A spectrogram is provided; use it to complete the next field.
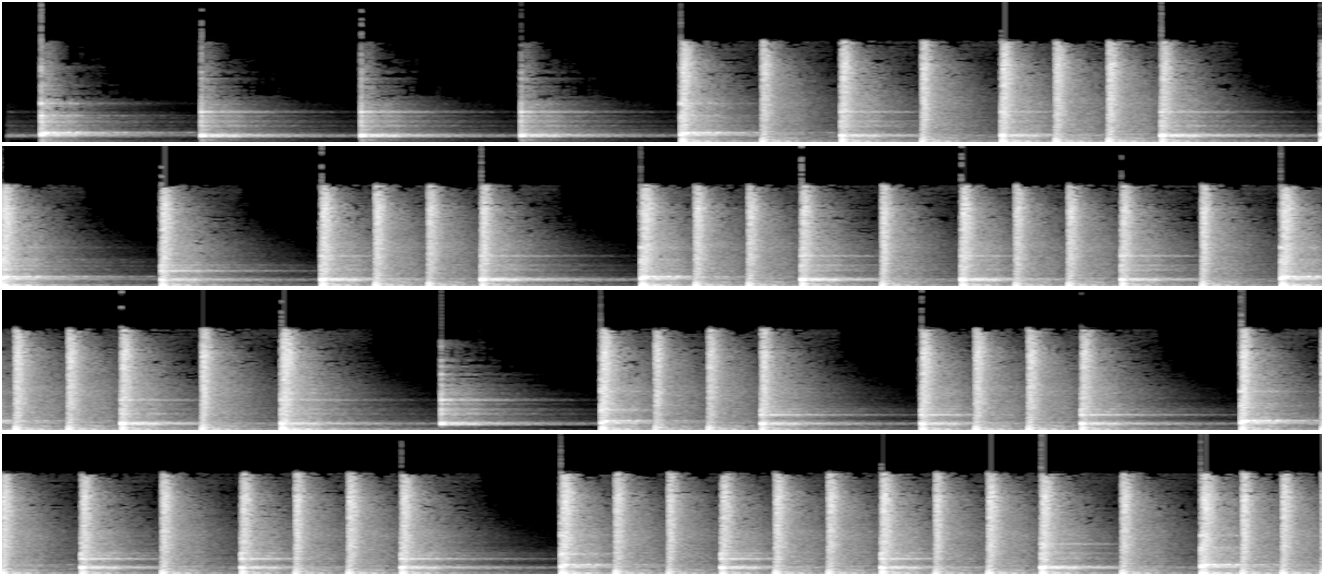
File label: drum set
